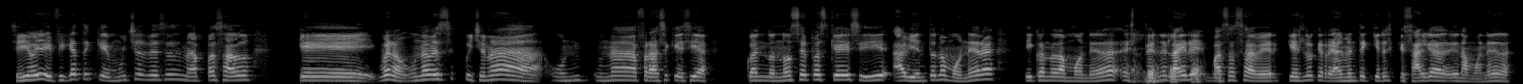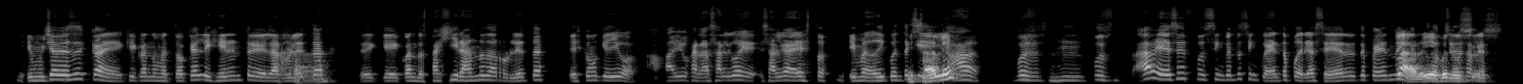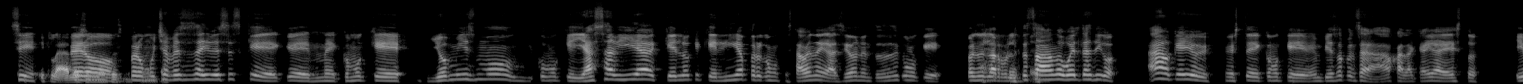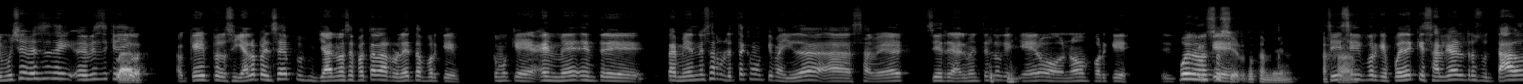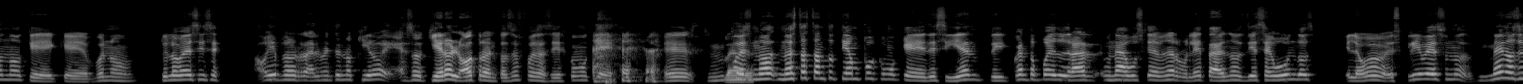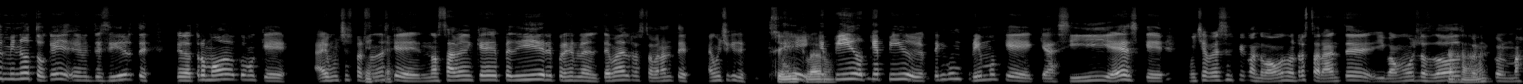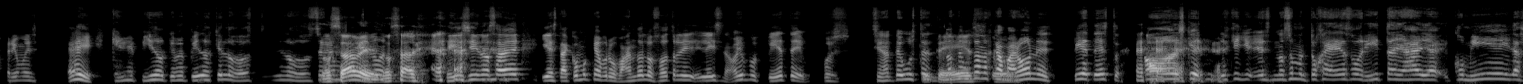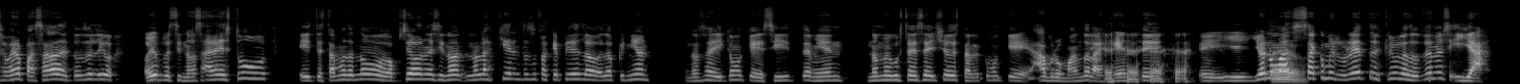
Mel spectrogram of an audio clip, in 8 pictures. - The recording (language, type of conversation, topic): Spanish, podcast, ¿Cómo decides rápido cuando el tiempo apremia?
- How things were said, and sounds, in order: laugh; laugh; chuckle; laugh; chuckle; laugh; laugh; laugh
